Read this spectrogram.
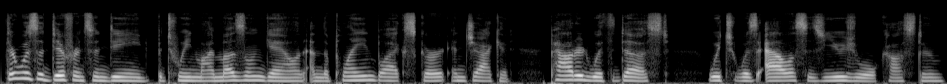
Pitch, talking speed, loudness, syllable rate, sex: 175 Hz, 150 wpm, -19 LUFS, 4.5 syllables/s, female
